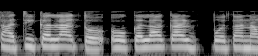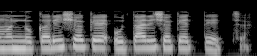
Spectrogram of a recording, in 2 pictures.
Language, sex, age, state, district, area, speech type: Gujarati, female, 18-30, Gujarat, Surat, rural, spontaneous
